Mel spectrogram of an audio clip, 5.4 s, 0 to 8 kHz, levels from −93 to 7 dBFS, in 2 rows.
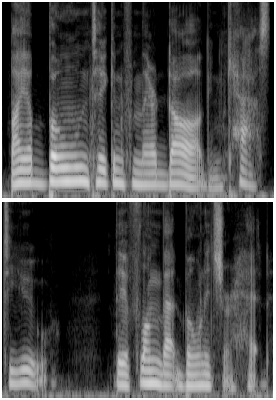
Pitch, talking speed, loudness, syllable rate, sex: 140 Hz, 210 wpm, -20 LUFS, 4.3 syllables/s, male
